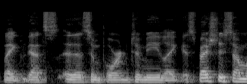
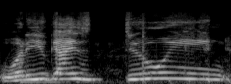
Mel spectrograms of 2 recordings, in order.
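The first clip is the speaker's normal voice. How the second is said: very high whine, "doing" stretched out; 14 semitones higher than usual. Retelling voicing a character who annoyed the players: put-on whiny voice. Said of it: "I even did a voice like".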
